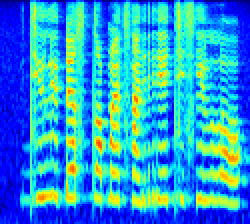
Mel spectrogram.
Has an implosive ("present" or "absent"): present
